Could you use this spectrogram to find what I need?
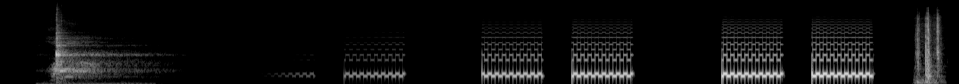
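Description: A telephone rings for an incoming call from a toilet repair company. After a short clattery hit, the ring sounds as a series of loud, steady, bright electronic bursts, several in close pairs, ending with a brief rattle.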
